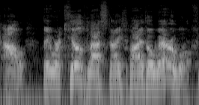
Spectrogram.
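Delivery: booming werewolf game narrator; mock announcement. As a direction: announce the death like a game host.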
